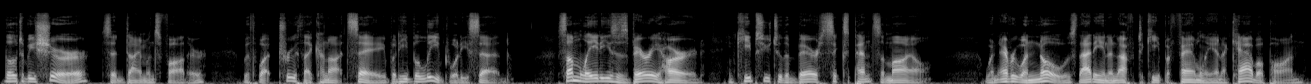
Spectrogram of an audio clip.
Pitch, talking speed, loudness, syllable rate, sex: 105 Hz, 210 wpm, -20 LUFS, 5.6 syllables/s, male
